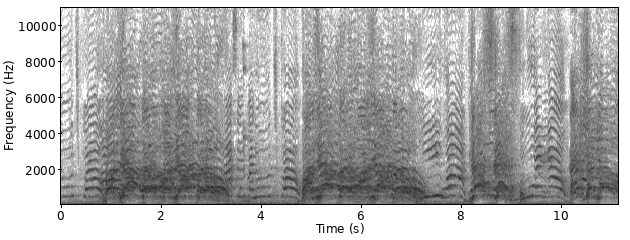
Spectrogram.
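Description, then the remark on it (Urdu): A crowd of protesters, including women and children, outside the Quetta Press Club in Quetta, Pakistan, chants slogans loudly in unison demanding the recovery of a missing student, with repeated shouted phrases rising and falling in rhythmic bursts and brief pauses between rounds. “انہوں نے طالب علم کی بازیابی کے لیے نعرے بازی کی.”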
